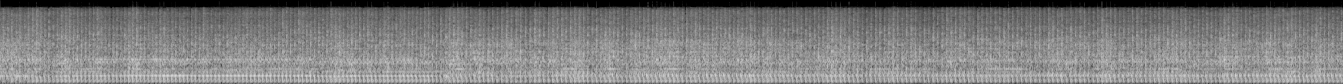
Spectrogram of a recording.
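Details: Troy-Bilt tiller after replacing bad spark plug: small single-cylinder runs fast and steady with an even buzz, no misses or stumbles, clean.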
